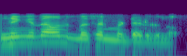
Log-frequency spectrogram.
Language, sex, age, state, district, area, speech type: Tamil, male, 60+, Tamil Nadu, Tiruvannamalai, rural, conversation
